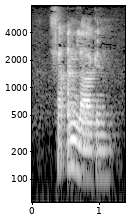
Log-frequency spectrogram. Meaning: 1. to assess 2. to invest
- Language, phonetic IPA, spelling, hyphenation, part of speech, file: German, [fɛɐ̯ˈʔanlaːɡn̩], veranlagen, ver‧an‧la‧gen, verb, De-veranlagen.ogg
